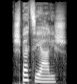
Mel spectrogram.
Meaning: special (distinguished by a unique or unusual quality)
- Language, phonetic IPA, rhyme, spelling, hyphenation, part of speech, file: Hungarian, [ˈʃpɛt͡sijaːliʃ], -iʃ, speciális, spe‧ci‧á‧lis, adjective, Hu-speciális.ogg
